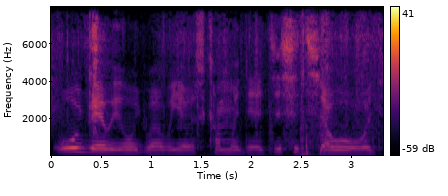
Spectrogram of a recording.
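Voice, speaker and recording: A noisy home recording with clicks carries this voice. The speaker presents an unboxing casually, at a medium pitch for a woman, talking in short and halting phrases. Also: steady tone. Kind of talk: casual unboxing vlog talk.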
